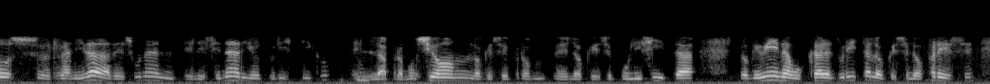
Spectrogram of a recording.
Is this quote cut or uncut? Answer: uncut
